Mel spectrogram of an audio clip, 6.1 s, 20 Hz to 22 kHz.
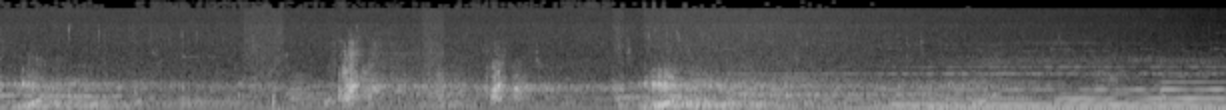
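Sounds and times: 
humpback whale calls underwater: 0.0s - 6.0s.

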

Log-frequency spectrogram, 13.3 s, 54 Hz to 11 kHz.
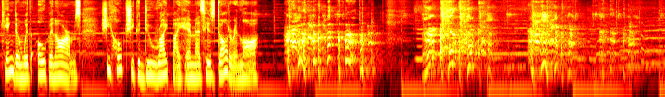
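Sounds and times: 
speech: 0.1s - 6.2s
king coughing in harsh bursts at night in the palace: 5.7s - 7.6s, 8.5s - 10.0s, 10.6s - 12.7s.

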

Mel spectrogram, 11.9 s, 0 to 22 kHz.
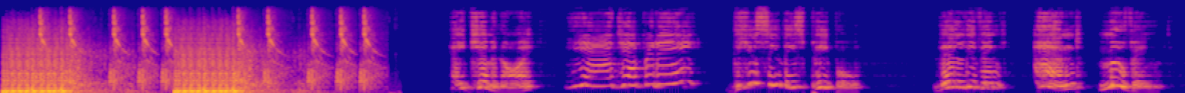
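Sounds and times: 
machine gun fire: 0.0s - 4.0s
speech: 4.8s - 8.7s, 9.3s - 11.7s.

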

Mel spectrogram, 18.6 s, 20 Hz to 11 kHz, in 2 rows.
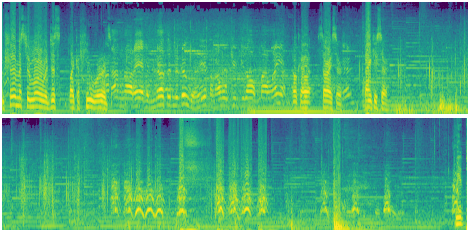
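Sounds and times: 
speech: 0.0s - 8.0s, 11.5s - 14.4s, 18.4s - 18.6s
footsteps of a person walking to a van: 7.8s - 16.4s
dog barking and yipping chasing at a person's heels: 11.5s - 14.8s, 15.7s - 17.3s, 18.2s - 18.6s
sharp thump: 15.9s - 16.5s.

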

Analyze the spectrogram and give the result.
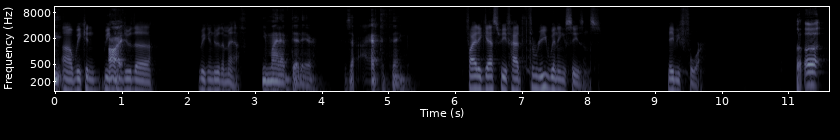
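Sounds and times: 
speech: 0.0s - 1.6s, 2.2s - 5.4s, 6.2s - 8.2s, 9.2s - 9.8s, 11.1s - 11.6s
person burping: 11.1s - 11.6s.

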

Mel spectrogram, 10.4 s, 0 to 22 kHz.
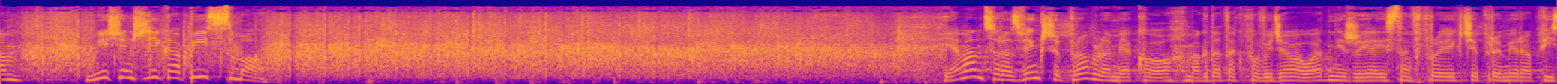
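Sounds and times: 
speech: 0.0s - 2.6s, 6.3s - 10.3s
large crowd audience applause: 0.0s - 6.4s.

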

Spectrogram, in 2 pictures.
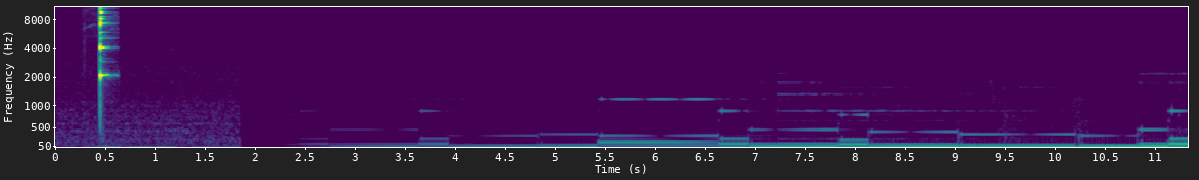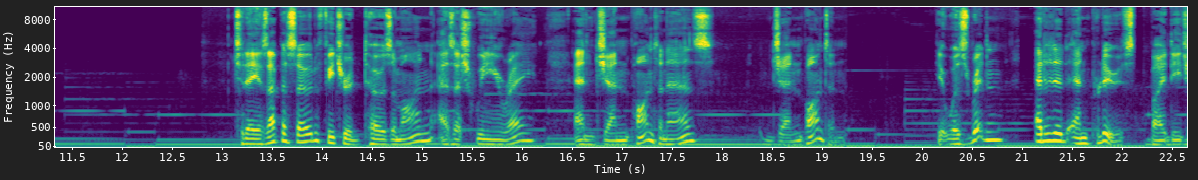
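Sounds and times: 
glass clinking while being refilled: 0.4s - 0.7s
speech: 13.2s - 19.3s, 20.2s - 22.6s.

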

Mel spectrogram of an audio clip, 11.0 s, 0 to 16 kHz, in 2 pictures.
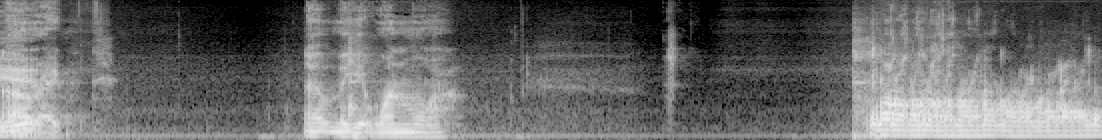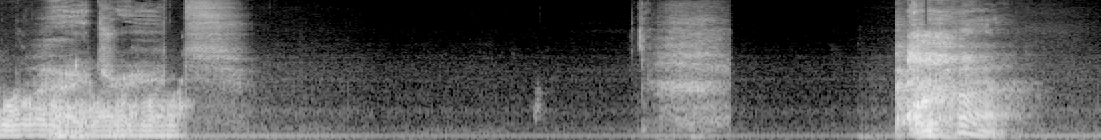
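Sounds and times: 
speech: 0.0s - 0.6s, 1.5s - 2.4s, 4.3s - 6.8s, 10.1s - 10.6s
dry cough: 10.0s - 10.7s.

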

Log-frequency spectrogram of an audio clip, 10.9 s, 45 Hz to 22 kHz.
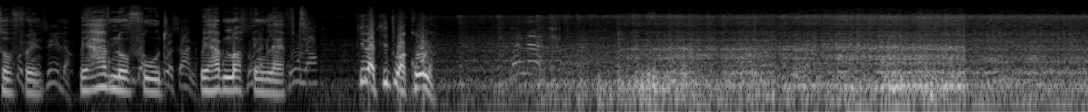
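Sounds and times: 
speech: 0.0s - 5.7s
small boat motor droning on floodwater over submerged roads in Kisumu: 3.2s - 10.8s.

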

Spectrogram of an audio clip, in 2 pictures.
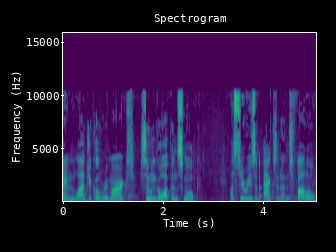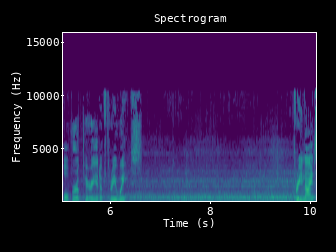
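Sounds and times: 
speech: 0.0s - 2.8s, 3.4s - 6.9s, 9.7s - 10.1s
bus engine rumbling on the road: 4.5s - 10.1s.

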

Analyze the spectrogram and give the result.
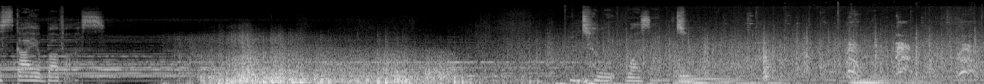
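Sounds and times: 
speech: 0.0s - 0.9s, 2.0s - 2.2s, 5.9s - 7.2s
rain at sea: 1.6s - 9.8s
storm rumbling at sea: 1.7s - 9.8s
dog on a sailboat at sea barking and whimpering: 7.6s - 9.8s.

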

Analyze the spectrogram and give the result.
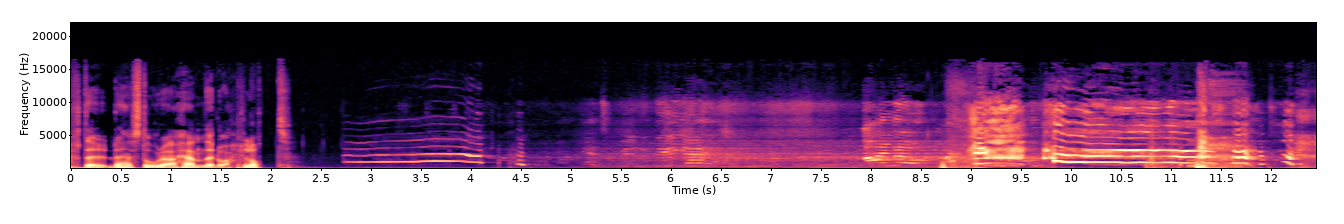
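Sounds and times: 
speech: 0.0s - 2.3s, 8.7s - 8.9s
hysterical crying played back from a recording: 2.8s - 4.6s, 8.7s - 12.4s
laughter: 10.8s - 12.4s.

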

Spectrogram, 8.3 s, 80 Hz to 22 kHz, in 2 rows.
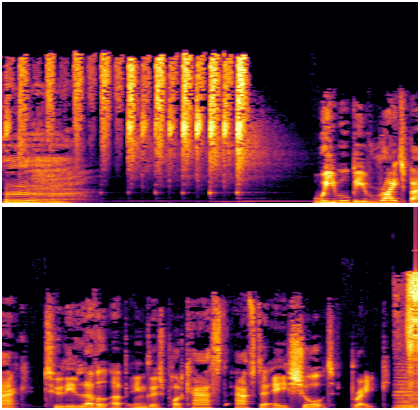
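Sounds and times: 
speech: 0.0s - 0.9s, 3.2s - 8.2s
woman yawning: 0.0s - 0.9s.

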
